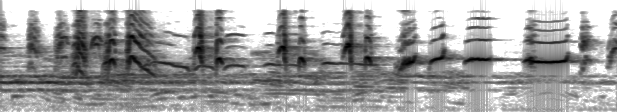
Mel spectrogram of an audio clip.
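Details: Oriental magpie-robin singing as a lure to test and provoke other magpie-robins: quick high chirps and short whistles, ending in longer flat whistled notes, over a steady low hum.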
